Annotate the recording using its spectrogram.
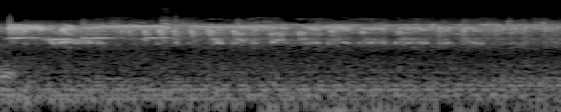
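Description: Swiftlets' dense, high twittering chirps, continuous with no break, as the flock circles a swiftlet house and goes in through its entry holes.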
